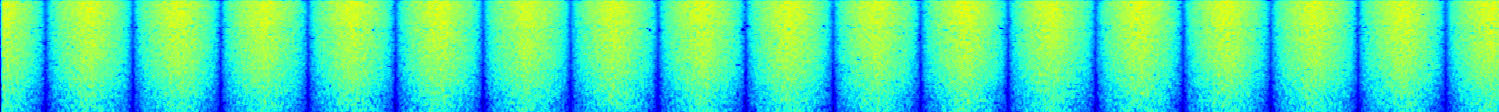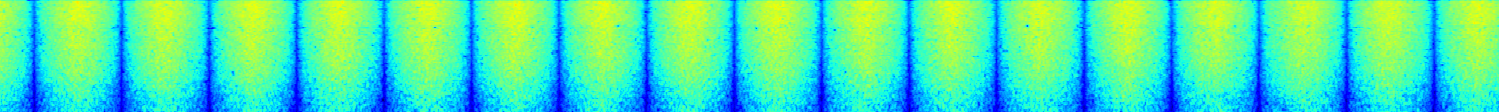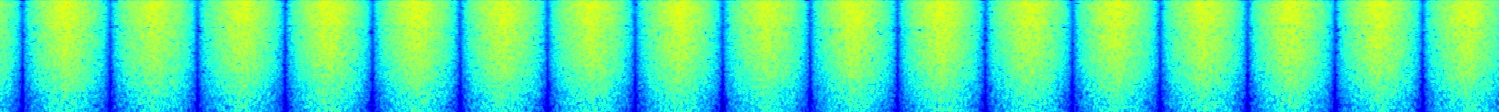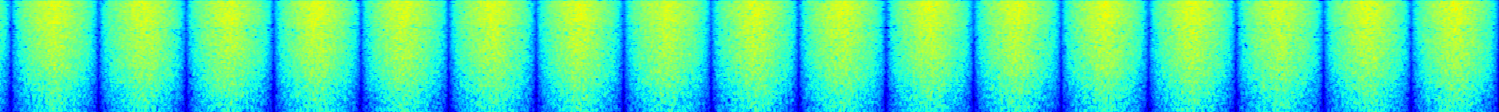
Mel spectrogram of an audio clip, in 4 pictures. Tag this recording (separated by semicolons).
bianural; wave; beat; delta; alpha; gamma; brain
